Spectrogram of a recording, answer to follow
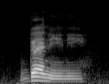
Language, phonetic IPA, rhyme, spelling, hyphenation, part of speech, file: Hungarian, [ˈbɛnini], -ni, benini, be‧ni‧ni, adjective / noun, Hu-benini.ogg
- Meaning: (adjective) Beninese (of or relating to Benin and its people); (noun) Beninese (a person from Benin or of Beninese descent)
